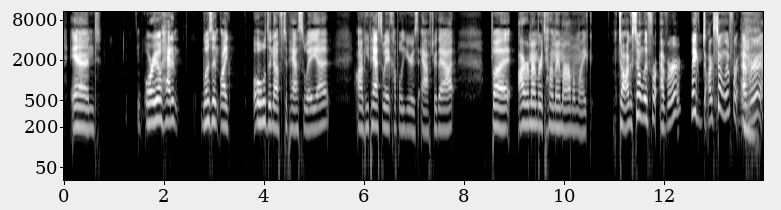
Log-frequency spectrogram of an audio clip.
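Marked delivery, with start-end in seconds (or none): 11.1-14.0 mock, really upset, distressed insistent voice. Retelling what she told her mom after the movie: imitating her upset past self. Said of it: "really upset".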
